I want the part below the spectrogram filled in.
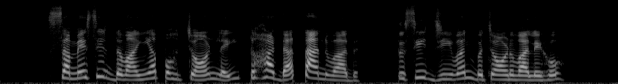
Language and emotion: Punjabi, happy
